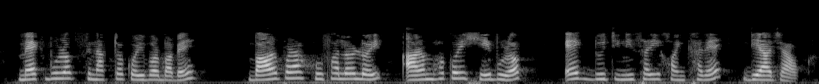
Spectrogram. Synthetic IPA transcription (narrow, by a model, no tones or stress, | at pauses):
mɛkʰbuɹɔksinak̚tɔkoɹibɔɹbabɛ | bãɔɹpɔɹaxufʰalɔɹloj | aɹɔmbʱɔkoɹixejbuɹɔk̚ | ɛk̚dujtinisaɹixɔŋkʰaɹɛ | dijazaʊk̚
